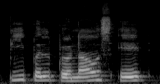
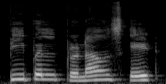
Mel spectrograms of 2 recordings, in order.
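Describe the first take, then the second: Both takes have the same delivery.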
